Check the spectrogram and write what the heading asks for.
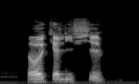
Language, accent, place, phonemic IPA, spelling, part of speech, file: French, France, Lyon, /ʁə.ka.li.fje/, requalifier, verb, LL-Q150 (fra)-requalifier.wav
- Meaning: to requalify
